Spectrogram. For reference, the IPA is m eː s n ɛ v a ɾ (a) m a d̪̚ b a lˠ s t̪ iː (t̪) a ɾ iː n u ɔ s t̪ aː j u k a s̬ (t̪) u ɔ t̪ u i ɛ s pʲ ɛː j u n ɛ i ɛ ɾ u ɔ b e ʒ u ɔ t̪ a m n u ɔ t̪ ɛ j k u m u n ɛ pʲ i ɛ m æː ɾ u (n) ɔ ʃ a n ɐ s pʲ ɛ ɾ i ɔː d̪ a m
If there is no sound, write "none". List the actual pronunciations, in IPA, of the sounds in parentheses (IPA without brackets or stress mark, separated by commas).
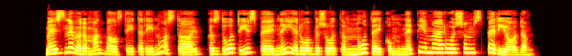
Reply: a, t̪, d̪, none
